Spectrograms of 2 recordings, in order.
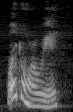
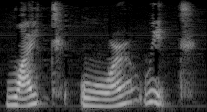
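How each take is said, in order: First: The words run together quickly in one stream. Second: Each word is said separately and carefully. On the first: "이렇게 굉장히 빠르게 발음을 해준답니다" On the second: "정확하게 하지 않고요"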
